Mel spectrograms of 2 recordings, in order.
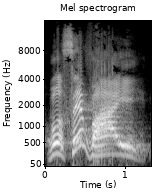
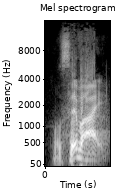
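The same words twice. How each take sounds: First: Slow, laughing through the words; preacher laughing at his own joke. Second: Said in the usual way. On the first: Real, not acted. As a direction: let the laugh take over the punchline.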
